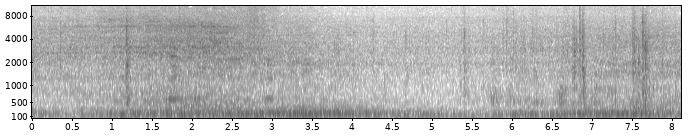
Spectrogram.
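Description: Rhaetian Railway electric-hauled train rolling slowly past on snow-covered track: a steady low rumble that swells and eases, with a few sharp clicks from the running gear.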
